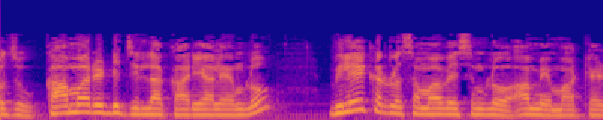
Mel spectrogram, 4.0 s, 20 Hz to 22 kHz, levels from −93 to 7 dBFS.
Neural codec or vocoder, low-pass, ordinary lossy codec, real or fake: none; none; none; real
